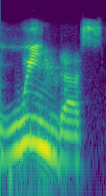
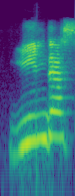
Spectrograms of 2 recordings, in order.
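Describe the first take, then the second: First: "guindas" said as "güindas", with a w glide after the g; U sounded. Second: Said in the usual way. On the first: Shown as a demonstration. Teacher showing the class the mistake, "guindas" pronounced "gwindas". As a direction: sound the U in "guindas": gwin-das. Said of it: "le pongo el U, voy a decir". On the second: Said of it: "Guindas sin U".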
